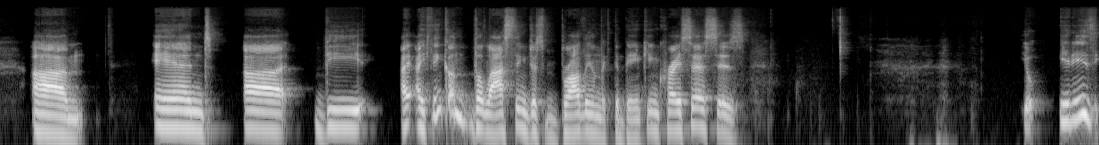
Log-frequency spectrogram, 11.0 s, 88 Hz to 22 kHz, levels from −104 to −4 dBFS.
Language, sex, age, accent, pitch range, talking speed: English, male, 30-49, American, 135-165 Hz, 125 wpm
